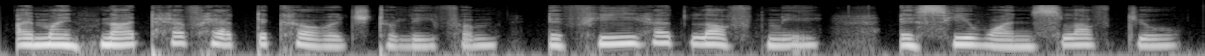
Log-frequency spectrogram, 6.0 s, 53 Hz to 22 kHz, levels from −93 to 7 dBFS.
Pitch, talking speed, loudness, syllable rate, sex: 180 Hz, 190 wpm, -19 LUFS, 4.9 syllables/s, female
